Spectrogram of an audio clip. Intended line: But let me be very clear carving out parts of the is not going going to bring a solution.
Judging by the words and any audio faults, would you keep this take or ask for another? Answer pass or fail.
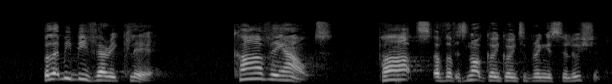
pass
